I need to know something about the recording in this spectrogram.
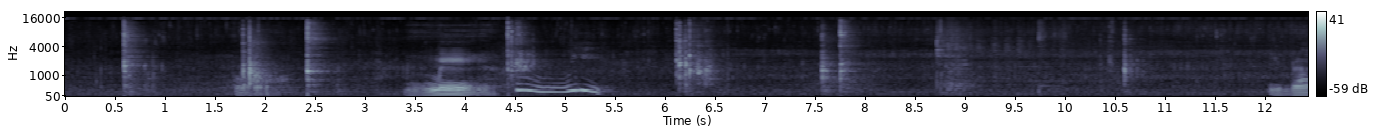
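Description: A metal spoon clanks and scrapes against a pan.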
